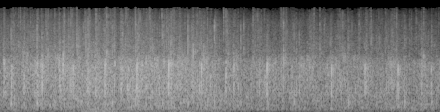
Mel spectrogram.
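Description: Sustained audience applause, a dense steady patter of many hands clapping at an even level throughout, with no voices standing out above it.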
